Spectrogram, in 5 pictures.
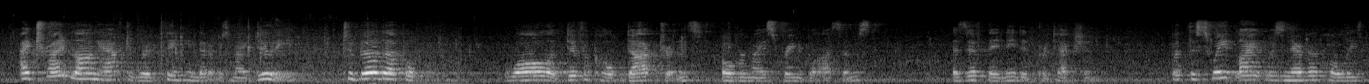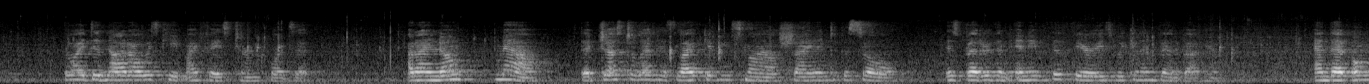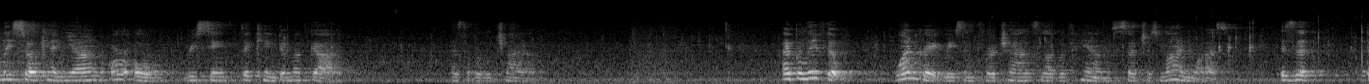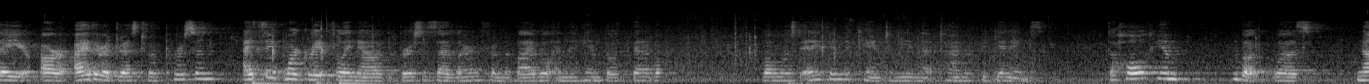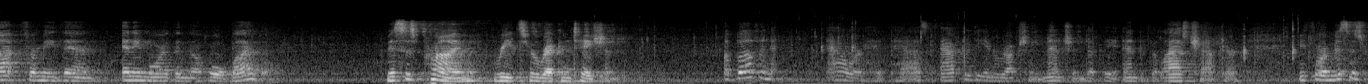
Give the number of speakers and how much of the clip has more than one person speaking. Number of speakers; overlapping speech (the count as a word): one, no overlap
